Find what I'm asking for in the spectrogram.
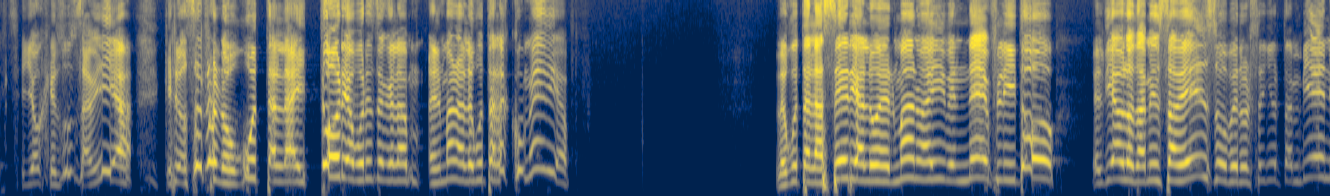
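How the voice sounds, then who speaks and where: A man's voice: very high-pitched, a little fast, clear, resonant tone, no room sound. A male pastor with a Chilean accent giving a sermon in a church, telling stories and asking the congregation rhetorical questions. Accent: Chilean Spanish. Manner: animated storytelling with rhetorical questions.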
